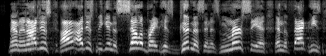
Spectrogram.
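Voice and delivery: high, loud rising sermon; full-force preaching. Acted. A preacher rousing his congregation, loud and high. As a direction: build it up to a shout from the pulpit.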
